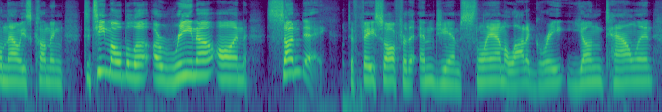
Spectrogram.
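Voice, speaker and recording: A man's voice: high-pitched, bright, forceful tone, clean tone, no echo. A man hosting a sports talk show from a studio, speaking energetically and with emphasis.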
